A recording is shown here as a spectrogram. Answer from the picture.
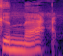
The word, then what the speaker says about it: gnat: I love you, gnat. – Nah, the G is silent.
